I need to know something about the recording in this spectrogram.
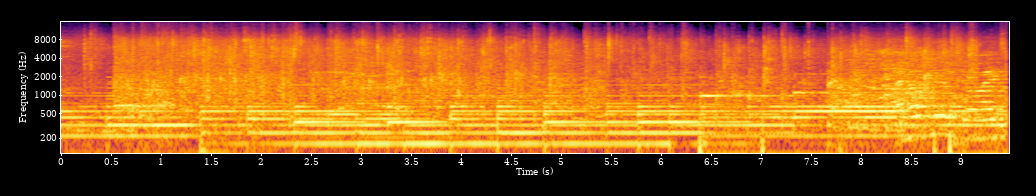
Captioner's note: applause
